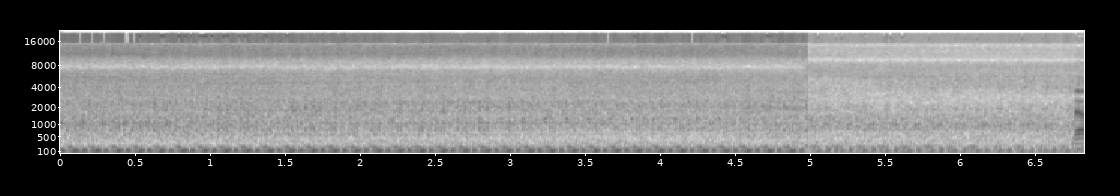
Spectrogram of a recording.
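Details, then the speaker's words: Mustang GT Coyote V8 idling after an oil change, let run 2-3 minutes off the ramp: deep, even burble pulsing about 200 a minute with no ticks or knocks; smooth, healthy idle. "When you hear it running really super sick and smooth like that, that's usually a pretty fres"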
